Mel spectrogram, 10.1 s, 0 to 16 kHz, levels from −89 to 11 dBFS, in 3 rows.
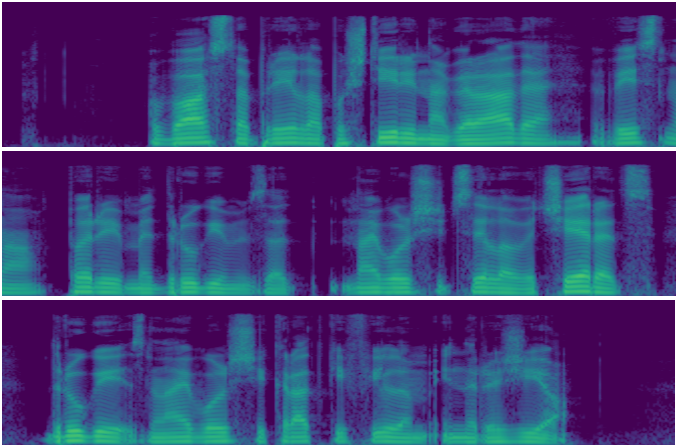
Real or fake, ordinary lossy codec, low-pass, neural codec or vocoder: real; none; 10.8 kHz; none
